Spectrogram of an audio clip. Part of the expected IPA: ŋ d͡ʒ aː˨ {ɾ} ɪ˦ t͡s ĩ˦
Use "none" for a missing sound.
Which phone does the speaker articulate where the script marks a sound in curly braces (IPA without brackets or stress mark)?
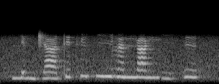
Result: t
